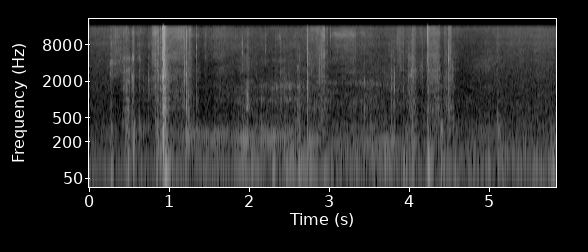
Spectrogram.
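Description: Faint, scattered clicks of a laptop keyboard and touchpad as a flight number is typed in and a suggestion chosen; the sharpest click comes about a second in.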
